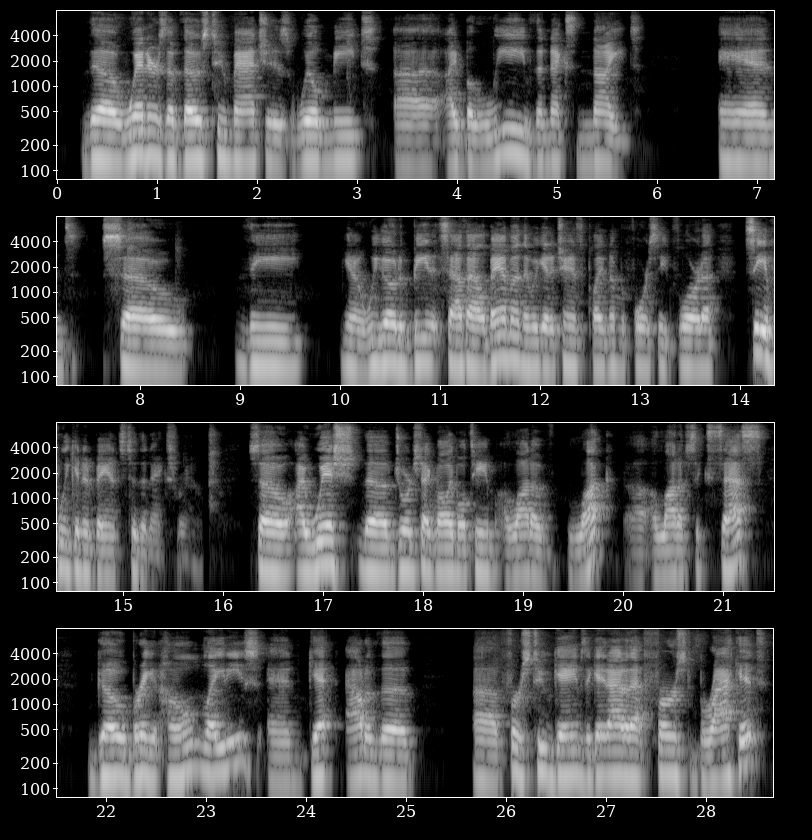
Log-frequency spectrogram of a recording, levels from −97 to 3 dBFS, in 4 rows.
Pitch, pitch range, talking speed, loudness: 130 Hz, 125-140 Hz, 180 wpm, -24 LUFS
